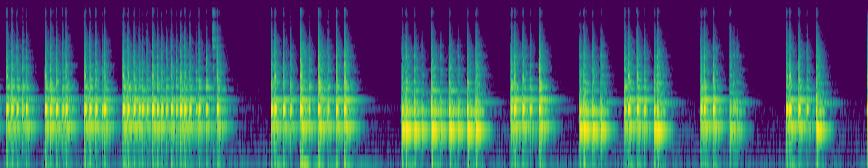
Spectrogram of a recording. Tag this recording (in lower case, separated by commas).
music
